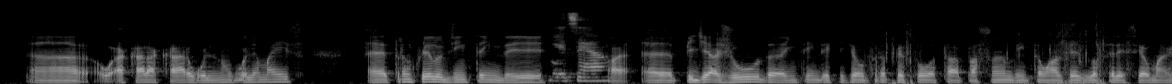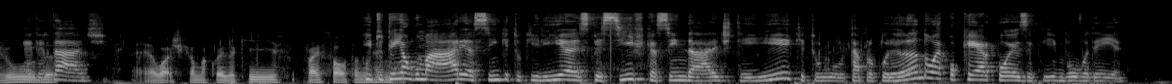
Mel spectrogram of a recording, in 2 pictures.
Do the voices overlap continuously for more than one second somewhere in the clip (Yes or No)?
No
